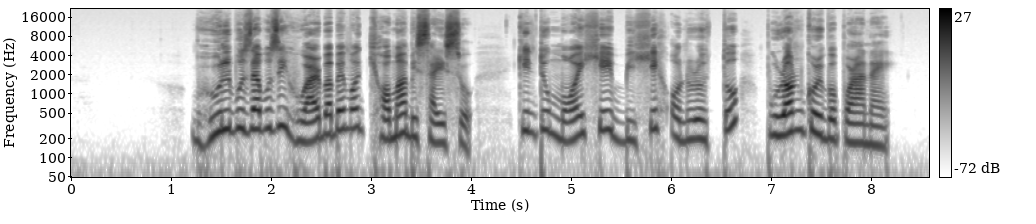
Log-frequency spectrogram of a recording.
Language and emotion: Assamese, disgusted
